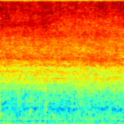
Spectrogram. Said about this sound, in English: I'm going to be sauteing all of this chopped vegetables that I have here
